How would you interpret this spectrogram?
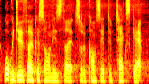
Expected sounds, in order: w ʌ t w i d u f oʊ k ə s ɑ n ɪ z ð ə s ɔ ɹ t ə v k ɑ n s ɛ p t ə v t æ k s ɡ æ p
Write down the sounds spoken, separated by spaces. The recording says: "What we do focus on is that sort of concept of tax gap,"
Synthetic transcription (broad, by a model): w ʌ t w i d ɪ f oʊ k ə s n ɪ z ð ə s ɔ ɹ t ə v k ɑ n s ɛ p t ə v t æ k s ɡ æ p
